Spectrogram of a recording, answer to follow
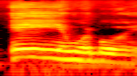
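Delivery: excited hail. Retold or imitated. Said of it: "And I'm like".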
